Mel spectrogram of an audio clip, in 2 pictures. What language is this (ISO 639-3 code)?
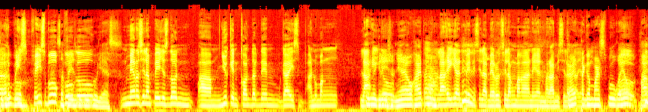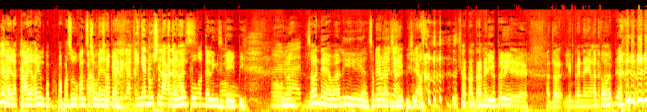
fil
